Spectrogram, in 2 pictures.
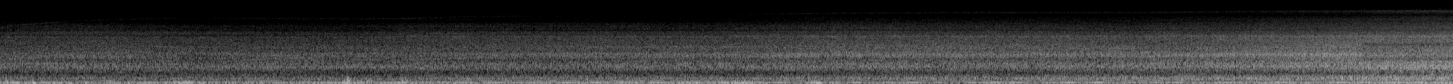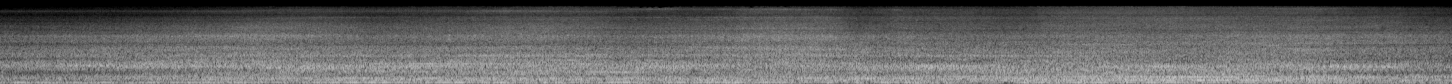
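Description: A train approaching and running through the station, its rumble growing louder over about fifteen seconds and staying loud through the second half before easing near the end. A faint high whine rises slowly in pitch throughout.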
